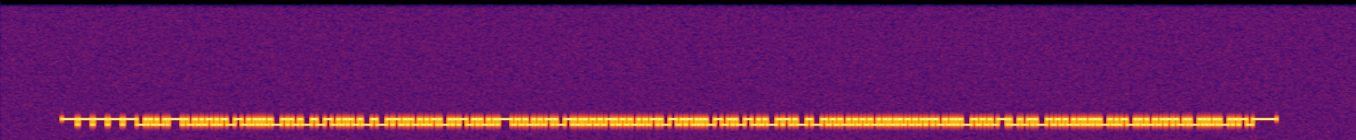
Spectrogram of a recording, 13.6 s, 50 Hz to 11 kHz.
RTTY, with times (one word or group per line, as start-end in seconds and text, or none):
1.8-2.4 ALLO
2.6-3.3 STATO
3.5-4.8 ATTUALE,
5.0-5.3 I
5.4-6.3 CODICI
6.5-7.5 COPRONO
7.7-8.4 TUTTI
8.6-8.7 I
8.9-10.7 DIPARTIMENTI
10.8-11.3 DEL
11.6-12.6 PAESE.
